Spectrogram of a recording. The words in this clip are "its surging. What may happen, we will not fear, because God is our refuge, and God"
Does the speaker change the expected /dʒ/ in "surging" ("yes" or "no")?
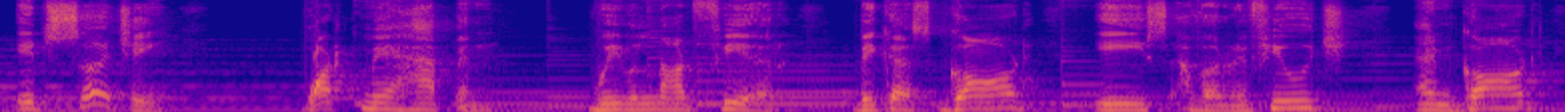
yes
